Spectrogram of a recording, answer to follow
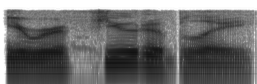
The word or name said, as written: irrefutably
